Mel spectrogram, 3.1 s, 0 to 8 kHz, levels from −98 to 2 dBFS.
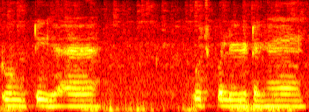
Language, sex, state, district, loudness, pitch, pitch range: Hindi, male, Uttar Pradesh, Shamli, -17 LUFS, 160 Hz, 155-170 Hz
